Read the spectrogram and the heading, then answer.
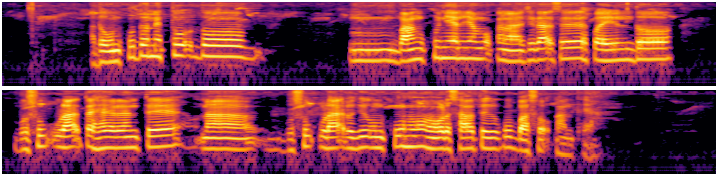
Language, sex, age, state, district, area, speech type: Santali, male, 30-45, West Bengal, Purba Bardhaman, rural, spontaneous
